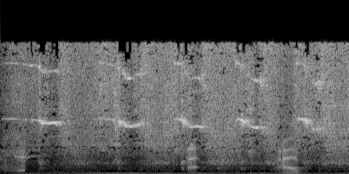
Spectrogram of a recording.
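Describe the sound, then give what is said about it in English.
A dentist's drill working in a patient's mouth gives off short, high-pitched whining squeals that come and go over a steady low rumble, with a few broader bursts and a brief vocal sound in between. “Live audio right there of me getting my mouth drilled.”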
